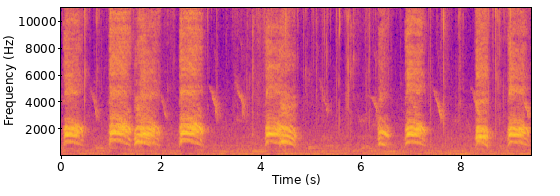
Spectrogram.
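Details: Crows giving loud harsh caws in uneven bursts, often two or three close together with short pauses between, while small birds chirp softly in the background.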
